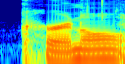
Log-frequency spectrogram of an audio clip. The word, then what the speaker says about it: colonel: eye of Colonel again why do we pronounce it colel when there's no r in it but that's another rant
